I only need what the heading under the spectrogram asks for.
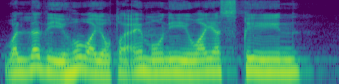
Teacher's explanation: نطقنا ببعض حركة الكسرة هنا لما وقفنا على كلمة ويسقين، وهذا ما عرفناه من قبل، وأنه يسمى الروم، وأنه جائز في الضمة والكسرة سوى الفتحة كما قلنا.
